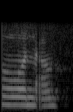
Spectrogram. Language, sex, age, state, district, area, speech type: Marathi, male, 18-30, Maharashtra, Nagpur, urban, conversation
